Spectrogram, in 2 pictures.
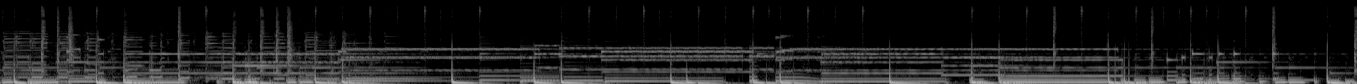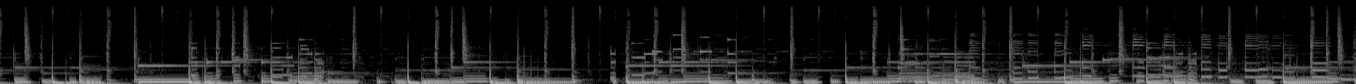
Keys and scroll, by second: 1.4 space, 2.6-4.3 typing, 5.4 [, 6.9 8, 7.9 space, 8.3 space, 10.4 [, 13.2 space, 13.6 space, 14.0 ], 15.3 9, 17.6 ctrl+alt+z, 18.7 o, 20.4 space, 22.6 [, 24.1 [, 25.6 8.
